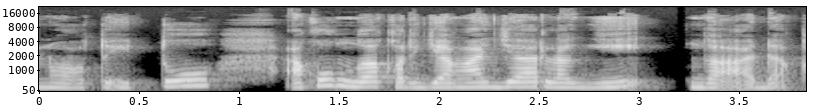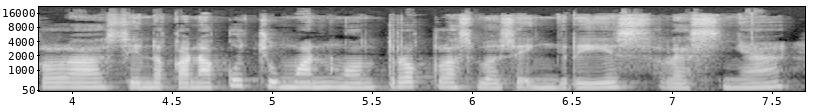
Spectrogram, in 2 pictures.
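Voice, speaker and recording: Chatty Indonesian woman giving a devotional. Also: mid-range voice. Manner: chatty, asks listeners questions, laughs often. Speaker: devotional speaker. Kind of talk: casual spoken devotional.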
